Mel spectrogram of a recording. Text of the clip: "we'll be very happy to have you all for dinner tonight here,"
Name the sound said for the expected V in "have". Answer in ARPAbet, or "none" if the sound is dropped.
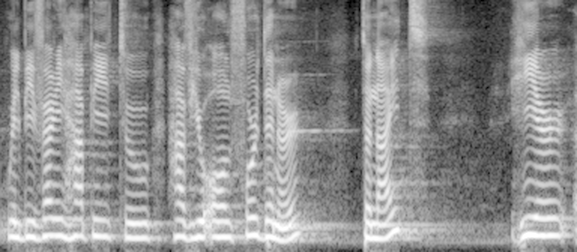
V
